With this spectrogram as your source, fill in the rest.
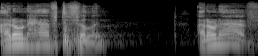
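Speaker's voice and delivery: put-on low, soft, broken-English Russian accent. Telling a story, a man answers another man's question in a broken Russian accent. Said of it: "in a broken Russian accent".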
